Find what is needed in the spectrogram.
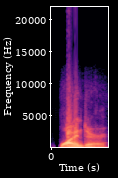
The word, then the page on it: winder: American English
